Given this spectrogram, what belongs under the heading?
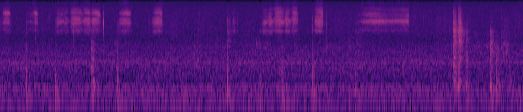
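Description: Chalk or marker taps and scratches on a board in a classroom come in short, irregular strokes, close but faint, with quiet pauses between the marks.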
